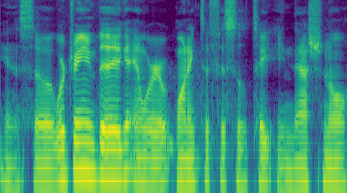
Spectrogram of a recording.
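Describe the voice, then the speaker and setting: A plain, everyday voice with an American accent moves at a moderate pace on a very clean recording with a silent background. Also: man. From US, small town. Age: 50s. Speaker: pastor and consultant. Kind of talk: casual interview.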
